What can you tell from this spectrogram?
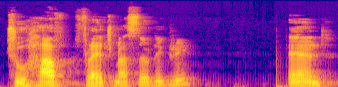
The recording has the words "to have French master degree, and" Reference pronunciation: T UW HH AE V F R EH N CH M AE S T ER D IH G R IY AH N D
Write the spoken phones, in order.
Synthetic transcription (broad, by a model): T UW HH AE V F R EH N CH M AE S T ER D IH G R IY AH N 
